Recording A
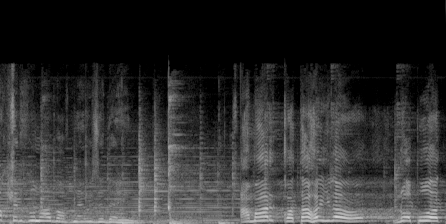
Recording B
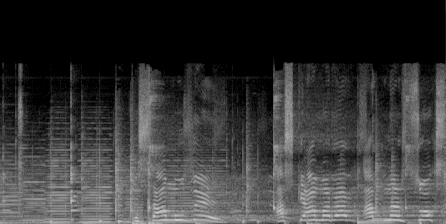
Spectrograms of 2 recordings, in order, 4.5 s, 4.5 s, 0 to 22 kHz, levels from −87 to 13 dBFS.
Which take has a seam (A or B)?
A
